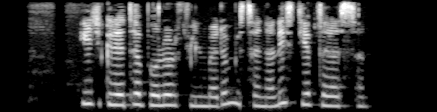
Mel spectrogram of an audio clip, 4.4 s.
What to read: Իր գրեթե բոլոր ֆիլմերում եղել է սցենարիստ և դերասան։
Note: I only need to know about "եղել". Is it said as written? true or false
false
